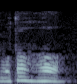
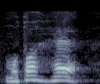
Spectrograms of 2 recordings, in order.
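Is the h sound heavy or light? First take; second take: heavy; light. First: The h sound is heavy and thick. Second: The h sound is light and thin. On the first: The speaker calls it wrong. "مش" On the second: The speaker calls it right. "والهاء كمان لازم تطلع مرققة"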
